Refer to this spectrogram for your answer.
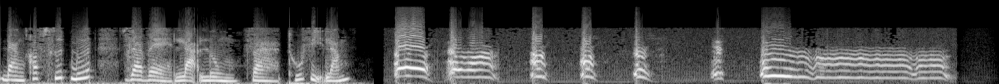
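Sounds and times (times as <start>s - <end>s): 
speech: 0.0s - 9.6s
dog barking and yelping: 4.0s - 9.6s.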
